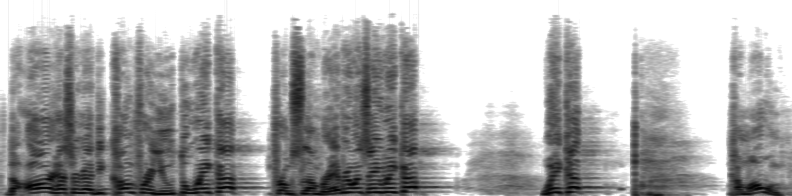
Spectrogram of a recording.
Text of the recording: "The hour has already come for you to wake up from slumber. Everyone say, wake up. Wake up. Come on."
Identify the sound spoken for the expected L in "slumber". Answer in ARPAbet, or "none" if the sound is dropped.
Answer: L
